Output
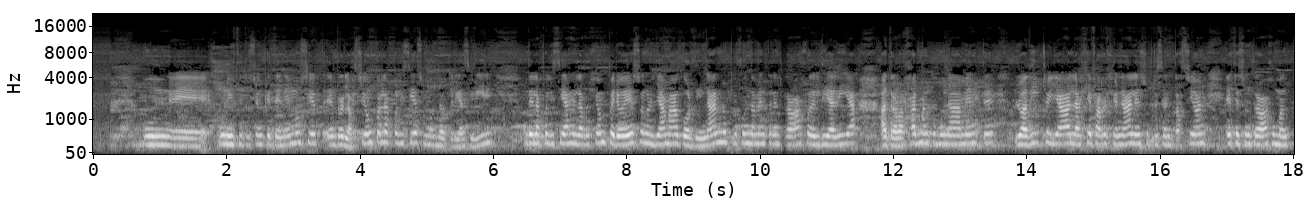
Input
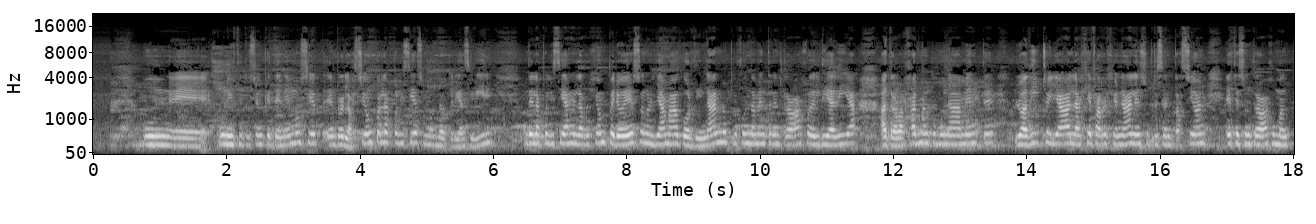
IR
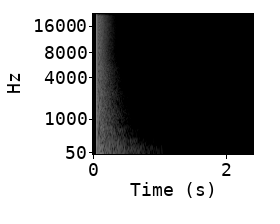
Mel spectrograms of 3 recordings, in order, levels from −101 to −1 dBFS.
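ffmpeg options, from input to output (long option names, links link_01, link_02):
-filter_complex "[0:a]acrossover=split=3500[link_01][link_02];[link_02]acompressor=threshold=-56dB:ratio=4:attack=1:release=60[link_03];[link_01][link_03]amix=inputs=2:normalize=0,asettb=1/sr,asplit=3[link_04][link_05][link_06];[link_04]atrim=end=9.894[link_07];[link_05]atrim=start=9.89:end=10.48,asetpts=PTS-STARTPTS,afade=type=in:duration=0.004:curve=qsin,afade=type=out:start_time=0.586:duration=0.004:curve=qsin,agate=range=-33dB:threshold=-24dB:ratio=3:detection=peak[link_08];[link_06]atrim=start=10.476[link_09];[link_07][link_08]acrossfade=duration=0.004:curve1=hsin:curve2=qsin[link_10];[link_10][link_09]acrossfade=duration=0.004:curve1=qsin:curve2=hsin,volume=2.5dB"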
